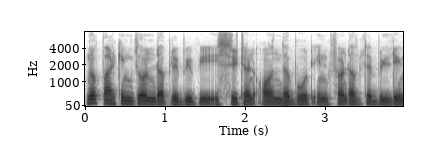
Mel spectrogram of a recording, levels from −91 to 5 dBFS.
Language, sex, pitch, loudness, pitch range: English, male, 110 Hz, -17 LUFS, 105-115 Hz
